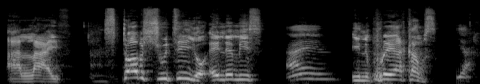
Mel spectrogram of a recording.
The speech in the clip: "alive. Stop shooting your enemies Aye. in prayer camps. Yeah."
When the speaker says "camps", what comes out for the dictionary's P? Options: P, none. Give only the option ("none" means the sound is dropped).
none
